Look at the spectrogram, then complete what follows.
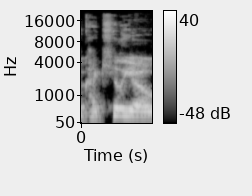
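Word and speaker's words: Caeciliō: a long a so kikilio with that long o and matella with that long a that was in our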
